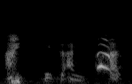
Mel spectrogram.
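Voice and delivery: high-pitched startled squeal, played up; mock fright. Preacher mimics newcomers frightened that people fall, high mock fright. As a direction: imitate someone scared by the falling. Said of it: "Se asustan que se caen".

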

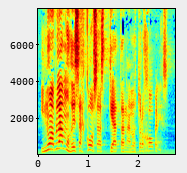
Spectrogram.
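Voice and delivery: ordinary talk

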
